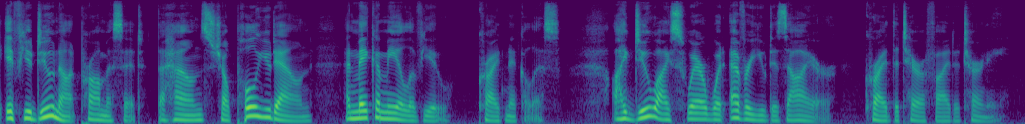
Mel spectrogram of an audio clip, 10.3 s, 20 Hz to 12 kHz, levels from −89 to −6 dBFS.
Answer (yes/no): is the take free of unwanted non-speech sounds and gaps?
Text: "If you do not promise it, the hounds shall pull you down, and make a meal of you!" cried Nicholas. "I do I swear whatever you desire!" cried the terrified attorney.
yes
